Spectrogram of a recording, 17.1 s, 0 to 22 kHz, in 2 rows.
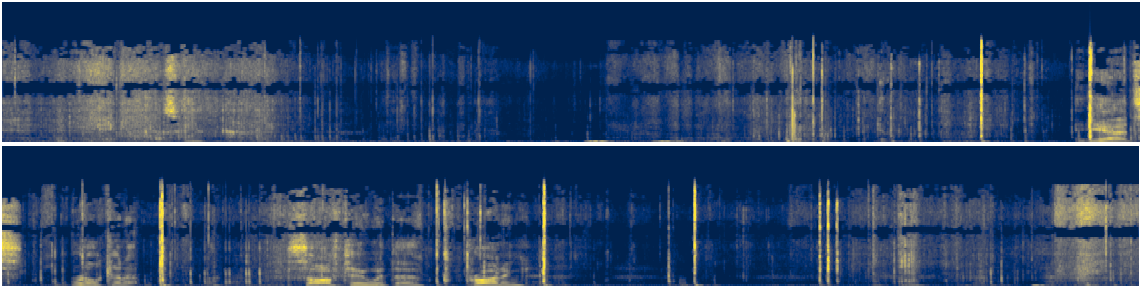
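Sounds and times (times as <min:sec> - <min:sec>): scuffing and handling noise: 0:00.0 - 0:11.4, 0:14.8 - 0:17.0
dull low thumps: 0:04.1 - 0:05.4.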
